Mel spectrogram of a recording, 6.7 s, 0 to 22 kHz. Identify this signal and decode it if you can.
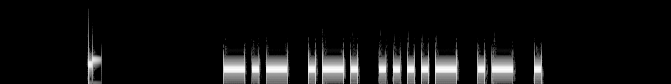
Morse code, heard as a keyed tone, about 17 wpm, 700 Hz. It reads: KR4AE
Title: Call Signs Repeated 2x - 17wpm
